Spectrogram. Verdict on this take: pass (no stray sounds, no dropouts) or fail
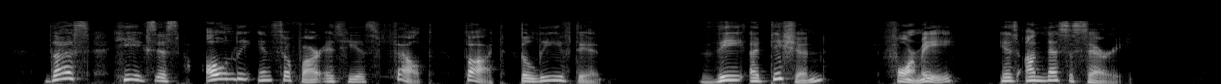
pass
